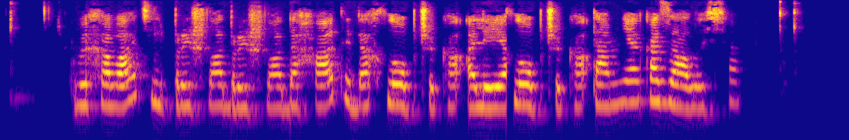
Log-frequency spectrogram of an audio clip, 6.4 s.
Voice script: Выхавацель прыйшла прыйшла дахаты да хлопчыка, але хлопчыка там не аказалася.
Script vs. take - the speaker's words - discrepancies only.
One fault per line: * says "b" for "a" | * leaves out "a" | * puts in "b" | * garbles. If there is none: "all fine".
all fine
